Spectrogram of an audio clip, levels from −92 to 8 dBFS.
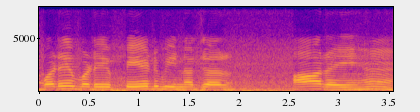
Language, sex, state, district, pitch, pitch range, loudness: Hindi, female, Haryana, Jhajjar, 220 Hz, 210-230 Hz, -12 LUFS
